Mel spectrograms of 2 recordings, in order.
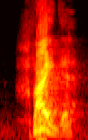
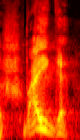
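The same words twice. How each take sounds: First: Much louder, higher shouted command; furious brother shouting silence. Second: Sharp, higher command; angry command. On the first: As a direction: bellow it to silence him. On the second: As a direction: cut him off hard. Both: Acted. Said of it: "Pierre war wütend geworden".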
